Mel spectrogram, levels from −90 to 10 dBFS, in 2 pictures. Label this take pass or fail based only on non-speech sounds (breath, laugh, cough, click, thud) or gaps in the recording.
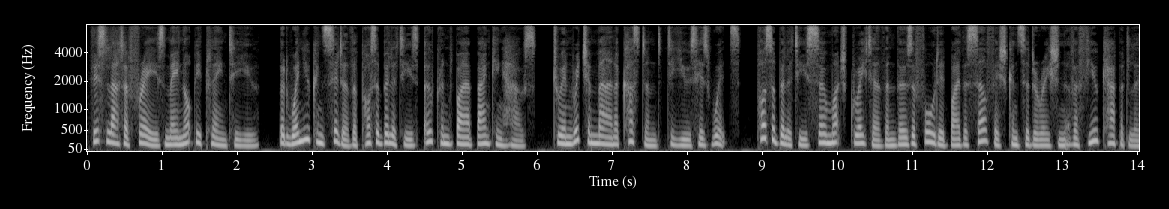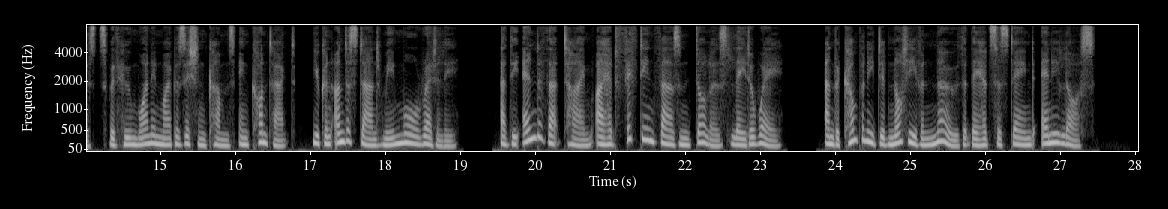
pass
